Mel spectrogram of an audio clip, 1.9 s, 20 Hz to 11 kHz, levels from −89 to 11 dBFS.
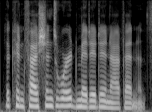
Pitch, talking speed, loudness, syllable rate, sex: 185 Hz, 190 wpm, -16 LUFS, 8.0 syllables/s, female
